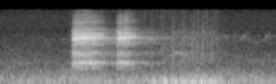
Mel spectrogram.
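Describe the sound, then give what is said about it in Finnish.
A single loud, clear rooster crow played from a recording, with a brief break after its strained opening before the call trails off over a low background hum. “Kuunnellaan se vielä niin kuin nauhalta kunnon huuto.”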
